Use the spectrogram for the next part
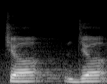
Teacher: Hard palate को जीभ का ऊपर जाके पैलेट को टच होना ज़रूरी है, जिससे पैलेटल साउंड बनते हैं।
